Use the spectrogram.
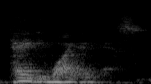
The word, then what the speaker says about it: Keynes: excuse me, young man, I know it's spelt Keynes, but here in the village we prefer to pronounce it Keynes. So if you refer to it again, I hope you don't mind using that."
